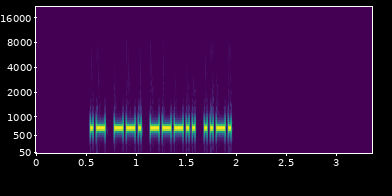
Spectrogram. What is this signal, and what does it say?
Morse code, heard as a keyed tone, about 40 wpm, 700 Hz. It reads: AG8F
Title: USA Call Signs - 4 Characters - Repeated 3x - 40wpm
